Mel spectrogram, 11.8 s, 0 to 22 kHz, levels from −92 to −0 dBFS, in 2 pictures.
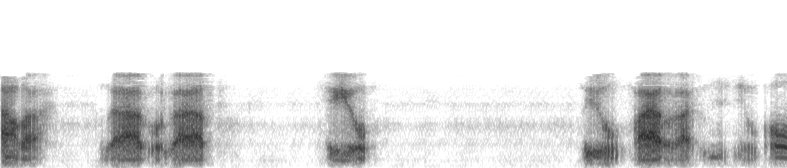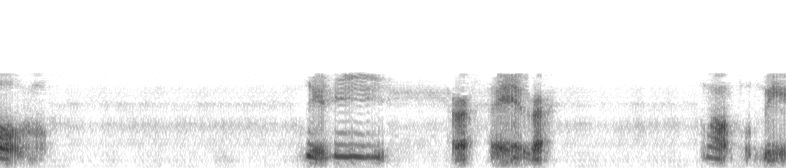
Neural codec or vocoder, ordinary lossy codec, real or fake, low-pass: autoencoder, 44.1 kHz, a latent of 192 numbers a frame, MeloTTS; MP3, 24 kbps; fake; 3.6 kHz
